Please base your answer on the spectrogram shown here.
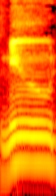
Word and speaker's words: GNU: There was New Distillery out of Calgary. I think they're out of Calgary. And that's spelled GNU, by the way.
